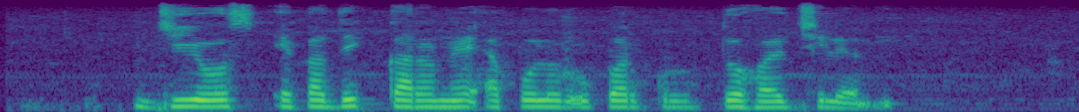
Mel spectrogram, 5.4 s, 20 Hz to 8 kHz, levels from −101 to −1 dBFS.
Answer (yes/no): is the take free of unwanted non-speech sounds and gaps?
yes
